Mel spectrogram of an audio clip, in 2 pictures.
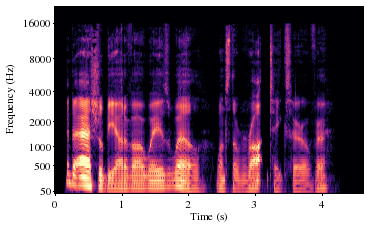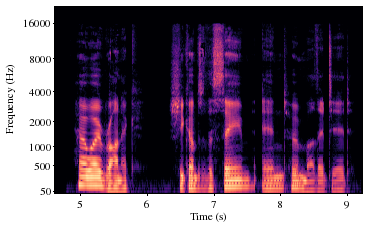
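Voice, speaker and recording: At a moderate pace, a man does a cartoonish character voice with a very deep, low pitch on a very clean recording with a silent background. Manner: cold, gloating, menacing.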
